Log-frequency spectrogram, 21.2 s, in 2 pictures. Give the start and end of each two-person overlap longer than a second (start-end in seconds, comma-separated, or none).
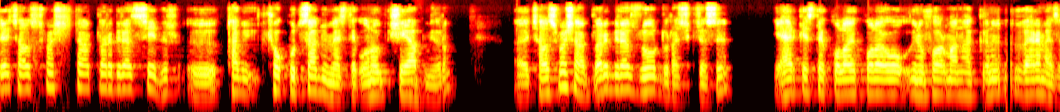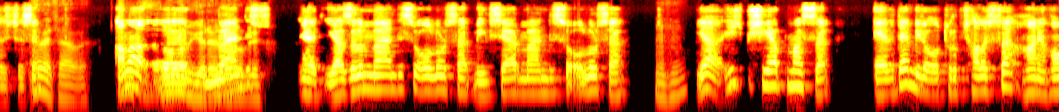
11.8-13.2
